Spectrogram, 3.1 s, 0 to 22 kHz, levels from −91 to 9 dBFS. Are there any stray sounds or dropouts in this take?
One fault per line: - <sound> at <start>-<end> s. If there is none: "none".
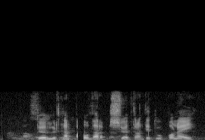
- dropout at 1.2-1.3 s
